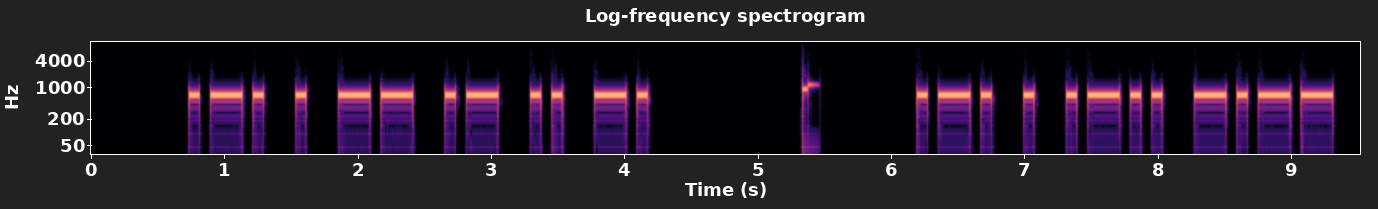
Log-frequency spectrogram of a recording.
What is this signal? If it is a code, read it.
Morse code, heard as a keyed tone, about 15 wpm, 700 Hz. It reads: REMAIN RELY
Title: Sentences from Top 1200 Words - New Word Drill - 15wpm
